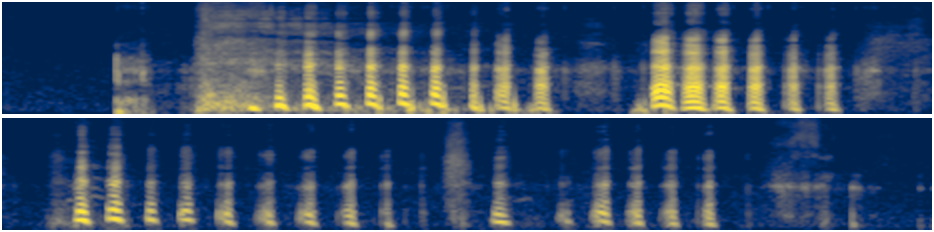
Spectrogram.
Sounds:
Laughter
